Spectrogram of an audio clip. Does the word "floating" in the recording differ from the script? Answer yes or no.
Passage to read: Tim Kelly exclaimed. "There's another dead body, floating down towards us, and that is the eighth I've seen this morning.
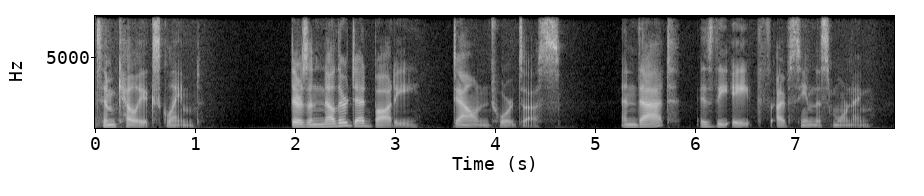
yes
